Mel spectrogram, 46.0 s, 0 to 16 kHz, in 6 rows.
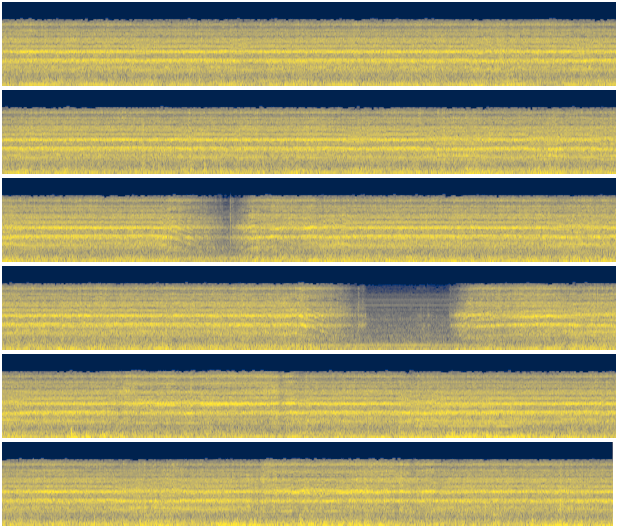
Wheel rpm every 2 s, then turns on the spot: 160, 160, 160, 160, 160, 160, 160, 160, 140, 110, 160, 160, 160, 70, 80, 160, 160, 160, 160, 160, 160, 160, 160.
26-28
